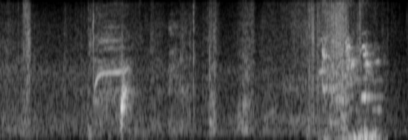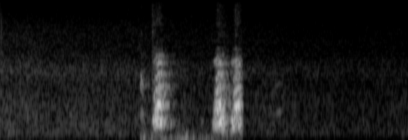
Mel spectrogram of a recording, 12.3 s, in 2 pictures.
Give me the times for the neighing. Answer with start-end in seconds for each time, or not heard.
1.4-2.0.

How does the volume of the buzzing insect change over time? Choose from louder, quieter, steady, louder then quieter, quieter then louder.
quieter then louder.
